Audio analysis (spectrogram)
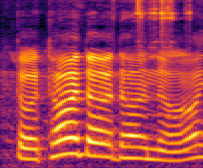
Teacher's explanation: त थ द ध न यांना दंतव्य म्हणतात, का उच्चार करताना जीभ दातांना लागते.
